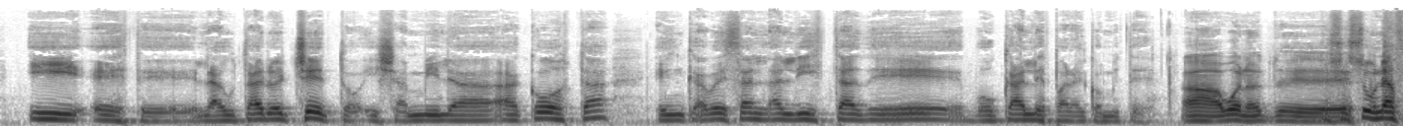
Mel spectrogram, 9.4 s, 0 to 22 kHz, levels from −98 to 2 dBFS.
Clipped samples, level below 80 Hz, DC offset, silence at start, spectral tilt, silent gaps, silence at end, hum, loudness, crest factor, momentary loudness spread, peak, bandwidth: under 0.1%; -56 dBFS; under 0.1%; 0.2 s; -5.5 dB/octave; none; 0 s; none; -23 LUFS; 18 dB; 13 LU; -4 dBFS; 16.5 kHz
